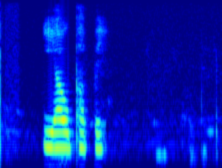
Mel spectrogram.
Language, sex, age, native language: Icelandic, female, 7, Icelandic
